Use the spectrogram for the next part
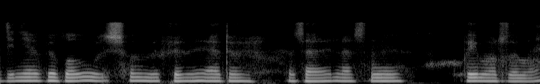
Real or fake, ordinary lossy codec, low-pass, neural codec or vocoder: fake; none; 7.2 kHz; codec, 16 kHz in and 24 kHz out, 0.9 kbps, LongCat-Audio-Codec, four codebook decoder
